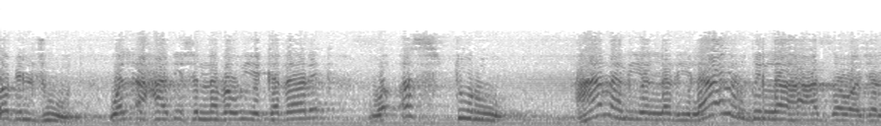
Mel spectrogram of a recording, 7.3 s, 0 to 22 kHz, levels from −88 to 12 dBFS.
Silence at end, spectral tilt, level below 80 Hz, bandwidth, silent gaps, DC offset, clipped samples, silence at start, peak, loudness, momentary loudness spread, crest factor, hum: 0 s; -6 dB/octave; -54 dBFS; 8.2 kHz; none; 0.3%; under 0.1%; 0 s; -10 dBFS; -26 LUFS; 7 LU; 16 dB; none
